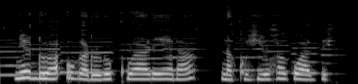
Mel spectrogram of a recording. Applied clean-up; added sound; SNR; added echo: neural mask model RNNoise.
